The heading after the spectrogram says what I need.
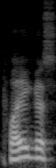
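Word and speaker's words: Plagueis: that's the other thing so many people pronouncing his name wrong as well real Star Wars fans they they said plague us enough in the Revenge of the Sith Master vestra we found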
